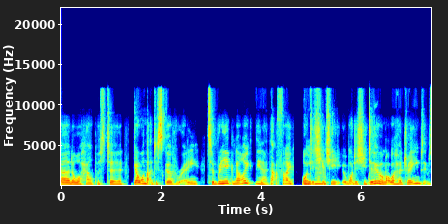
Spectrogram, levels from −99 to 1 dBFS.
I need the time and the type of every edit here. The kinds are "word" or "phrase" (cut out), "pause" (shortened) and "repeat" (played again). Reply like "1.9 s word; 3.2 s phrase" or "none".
1.3 s pause; 2.8 s pause; 4.6 s phrase; 5.3 s word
